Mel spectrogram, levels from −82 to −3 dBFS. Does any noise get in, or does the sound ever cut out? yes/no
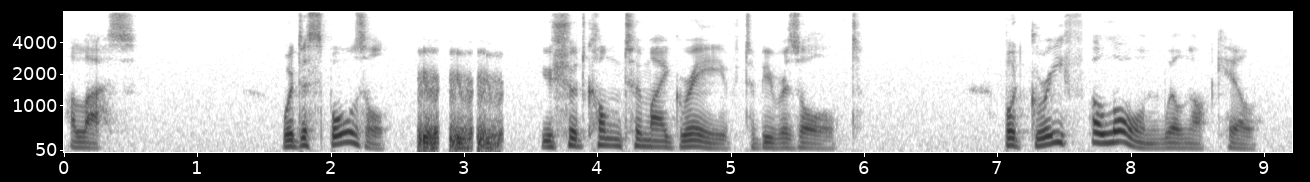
yes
